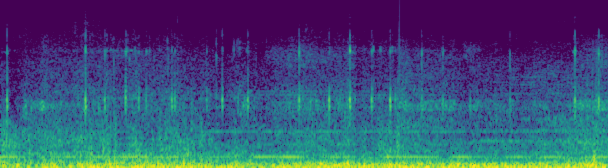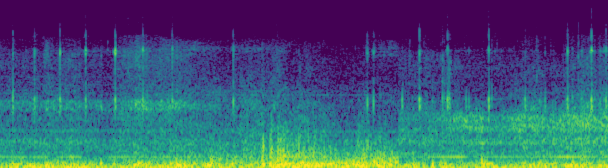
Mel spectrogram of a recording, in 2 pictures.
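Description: Strong, steady wind roars and buffets the microphone throughout, loud and continuous, with faint rattling and knocking underneath, during a sandstorm on mountain village roads near Mount Erciyes, Kayseri, Turkey.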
